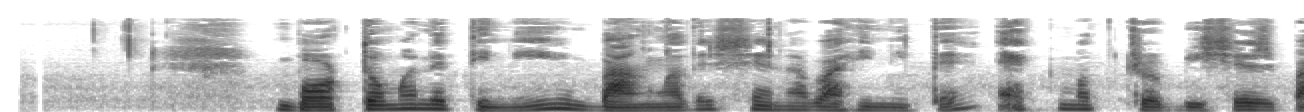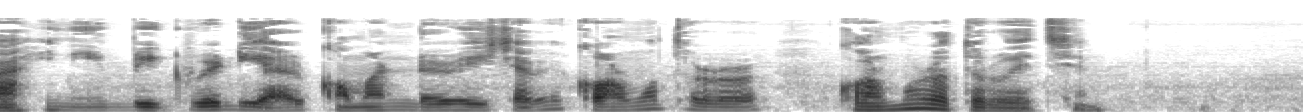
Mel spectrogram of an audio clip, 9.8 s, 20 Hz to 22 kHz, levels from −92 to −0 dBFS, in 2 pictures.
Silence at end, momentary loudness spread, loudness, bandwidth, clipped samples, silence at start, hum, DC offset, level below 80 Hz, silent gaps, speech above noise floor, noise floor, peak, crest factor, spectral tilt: 0.75 s; 13 LU; -22 LUFS; 11.5 kHz; under 0.1%; 0.45 s; none; under 0.1%; -54 dBFS; none; 34 dB; -56 dBFS; 0 dBFS; 22 dB; -5 dB/octave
